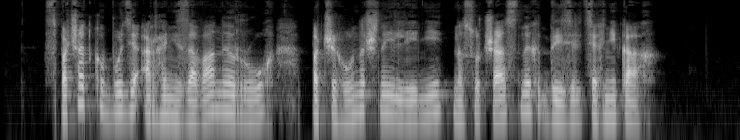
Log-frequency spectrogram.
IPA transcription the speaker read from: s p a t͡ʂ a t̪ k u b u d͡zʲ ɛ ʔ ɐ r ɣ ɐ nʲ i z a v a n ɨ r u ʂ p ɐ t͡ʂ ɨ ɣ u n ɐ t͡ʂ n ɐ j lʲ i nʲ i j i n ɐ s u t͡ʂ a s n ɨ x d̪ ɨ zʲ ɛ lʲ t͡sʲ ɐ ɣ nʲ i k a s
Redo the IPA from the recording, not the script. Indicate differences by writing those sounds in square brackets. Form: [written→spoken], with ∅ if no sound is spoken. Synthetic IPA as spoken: s p a t͡ʂ a t̪ k u b u d͡zʲ ɛ ʔ ɐ r ɣ ɐ nʲ i z a v a n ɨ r u [ʂ→x] p ɐ t͡ʂ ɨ ɣ u n ɐ t͡ʂ n ɐ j lʲ i nʲ i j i n ɐ s u t͡ʂ a s n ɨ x d̪ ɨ zʲ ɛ lʲ t͡sʲ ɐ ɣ nʲ i k a [s→x]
